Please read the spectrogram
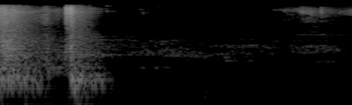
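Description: A short, faint knock about half a second in, from handling on a table, then near silence: quiet room tone.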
